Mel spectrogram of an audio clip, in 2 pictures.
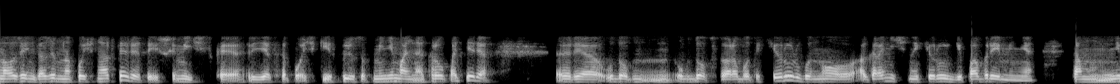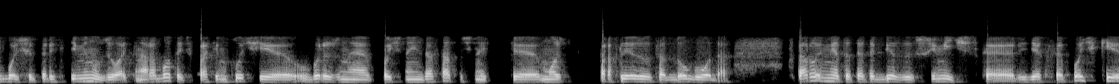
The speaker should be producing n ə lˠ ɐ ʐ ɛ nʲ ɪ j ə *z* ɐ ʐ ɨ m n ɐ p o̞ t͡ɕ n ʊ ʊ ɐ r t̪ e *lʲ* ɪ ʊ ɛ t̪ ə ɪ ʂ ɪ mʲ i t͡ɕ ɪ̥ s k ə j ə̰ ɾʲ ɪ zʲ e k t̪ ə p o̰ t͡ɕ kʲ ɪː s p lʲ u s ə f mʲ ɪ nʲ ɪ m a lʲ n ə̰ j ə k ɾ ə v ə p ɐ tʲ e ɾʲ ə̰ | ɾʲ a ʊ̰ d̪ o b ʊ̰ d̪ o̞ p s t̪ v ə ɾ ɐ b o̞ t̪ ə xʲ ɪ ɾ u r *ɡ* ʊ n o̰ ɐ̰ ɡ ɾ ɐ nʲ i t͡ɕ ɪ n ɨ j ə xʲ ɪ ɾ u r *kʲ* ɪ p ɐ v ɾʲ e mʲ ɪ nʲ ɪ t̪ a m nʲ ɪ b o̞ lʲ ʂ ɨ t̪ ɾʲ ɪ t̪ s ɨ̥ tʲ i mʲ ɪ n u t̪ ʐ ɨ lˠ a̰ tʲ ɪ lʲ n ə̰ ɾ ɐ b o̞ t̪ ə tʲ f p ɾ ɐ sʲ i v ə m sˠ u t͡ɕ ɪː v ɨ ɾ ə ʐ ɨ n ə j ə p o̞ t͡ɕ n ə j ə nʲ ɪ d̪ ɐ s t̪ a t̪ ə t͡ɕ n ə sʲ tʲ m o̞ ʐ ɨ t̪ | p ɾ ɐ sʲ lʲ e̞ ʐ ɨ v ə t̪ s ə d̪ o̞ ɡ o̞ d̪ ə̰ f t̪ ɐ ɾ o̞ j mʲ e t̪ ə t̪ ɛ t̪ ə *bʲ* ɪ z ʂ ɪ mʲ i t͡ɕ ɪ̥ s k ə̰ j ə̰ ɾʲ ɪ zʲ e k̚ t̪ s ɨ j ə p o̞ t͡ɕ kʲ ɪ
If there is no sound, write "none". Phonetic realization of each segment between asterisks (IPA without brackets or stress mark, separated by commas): z, ɾʲ, ɡ, ɡʲ, bʲ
